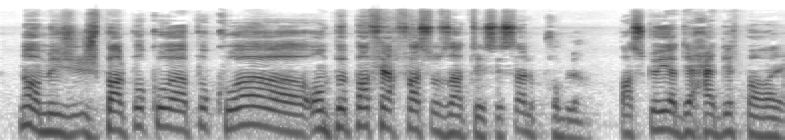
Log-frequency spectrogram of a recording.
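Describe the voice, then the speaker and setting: The man's pitch is fairly high, with ordinary variation. He speaks at a fairly quick pace. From Algeria. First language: Arabic (speaking French). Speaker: live streamer, religious debater. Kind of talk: heated debate. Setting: online live stream. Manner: halting.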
